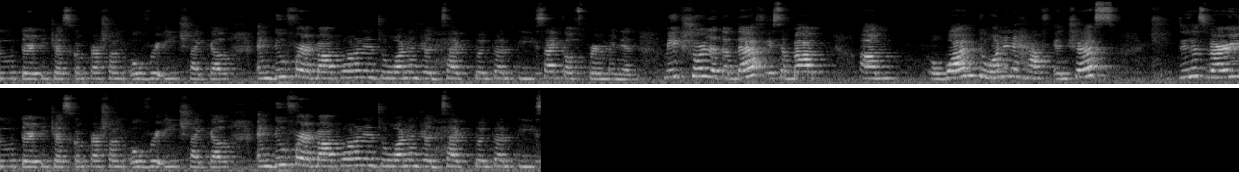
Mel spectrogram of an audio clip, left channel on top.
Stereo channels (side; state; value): right; drops out; at 5.5 s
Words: do 30 chest compression over each cycle and do for about 100 to 120 cycles per minute. Make sure that the depth is about 1 to 1.5 inches. This is very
